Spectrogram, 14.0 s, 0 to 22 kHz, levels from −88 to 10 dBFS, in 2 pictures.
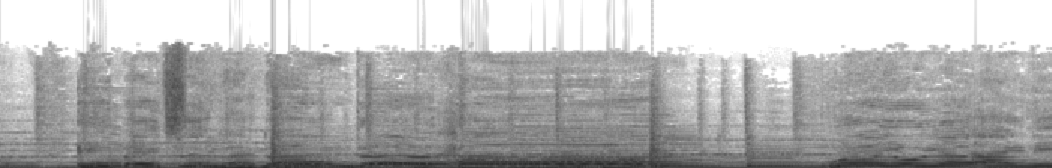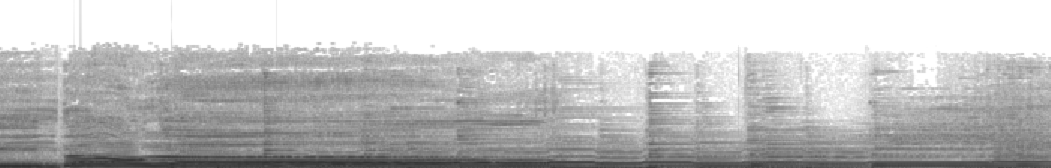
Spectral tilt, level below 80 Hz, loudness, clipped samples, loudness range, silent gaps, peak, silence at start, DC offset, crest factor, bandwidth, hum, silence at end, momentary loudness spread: -5 dB/octave; -22 dBFS; -12 LUFS; under 0.1%; 6 LU; none; 0 dBFS; 0 s; under 0.1%; 12 dB; 17 kHz; none; 0 s; 9 LU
